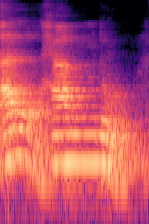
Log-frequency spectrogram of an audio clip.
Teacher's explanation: Jadi ditulis alhamdu. Jadi kita membaca alif lam, al-nya jelas, tidak ada, nggak masuk ke dalam huruf di depannya. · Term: idhar qamari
